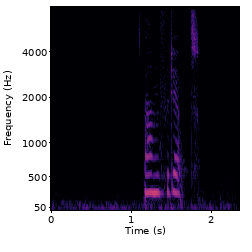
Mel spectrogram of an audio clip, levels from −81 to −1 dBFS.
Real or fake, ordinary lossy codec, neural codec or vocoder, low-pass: fake; none; codec, 16 kHz, 1 kbps, FreqCodec, larger model; none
